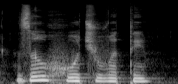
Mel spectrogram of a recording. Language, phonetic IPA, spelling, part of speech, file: Ukrainian, [zɐɔˈxɔt͡ʃʊʋɐte], заохочувати, verb, Uk-заохочувати.ogg
- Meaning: to encourage, to spur on, to stimulate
